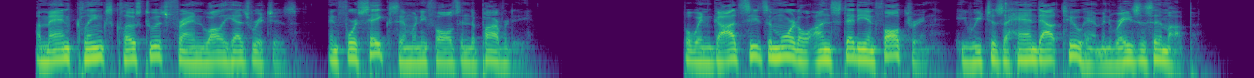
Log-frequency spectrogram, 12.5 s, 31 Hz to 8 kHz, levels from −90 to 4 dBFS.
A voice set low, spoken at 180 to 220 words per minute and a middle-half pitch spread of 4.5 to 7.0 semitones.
Yes: low, 105 Hz; average, 185 wpm; average, 4.8 semitones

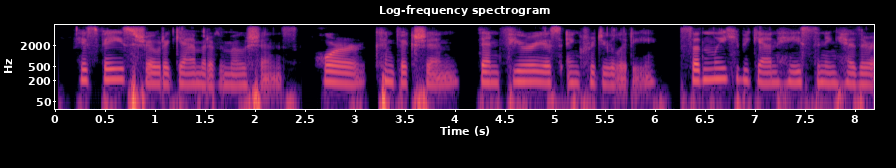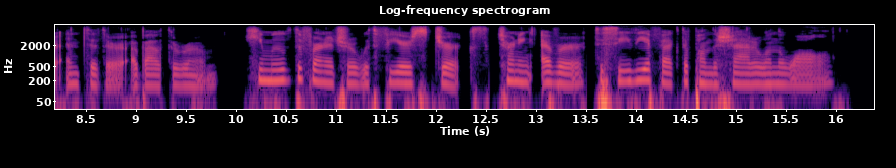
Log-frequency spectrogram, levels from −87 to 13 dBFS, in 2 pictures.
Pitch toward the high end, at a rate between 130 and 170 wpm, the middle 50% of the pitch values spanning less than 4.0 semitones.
No: medium, 170 Hz; average, 150 wpm; average, 3.1 semitones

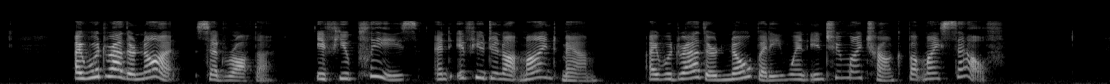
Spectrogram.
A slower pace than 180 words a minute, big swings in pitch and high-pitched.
Yes: average, 140 wpm; wide, 6.0 semitones; very high, 250 Hz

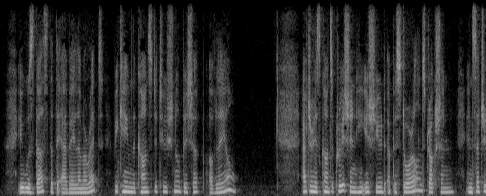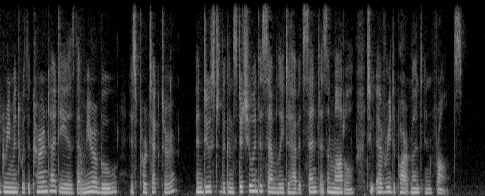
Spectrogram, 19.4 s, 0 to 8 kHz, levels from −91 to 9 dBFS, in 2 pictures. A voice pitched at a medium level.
Yes: medium, 180 Hz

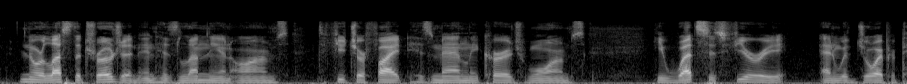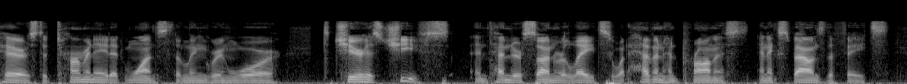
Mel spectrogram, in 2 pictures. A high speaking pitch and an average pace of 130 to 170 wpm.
No: very low, 90 Hz; average, 150 wpm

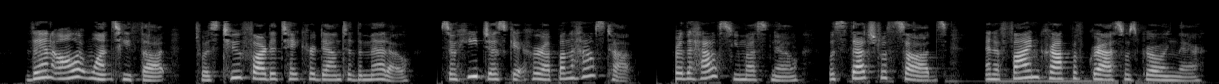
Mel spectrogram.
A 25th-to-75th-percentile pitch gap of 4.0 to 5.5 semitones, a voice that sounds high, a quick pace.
Yes: average, 4.7 semitones; high, 240 Hz; fast, 210 wpm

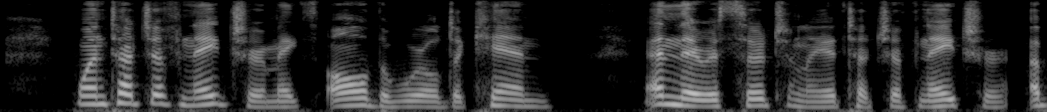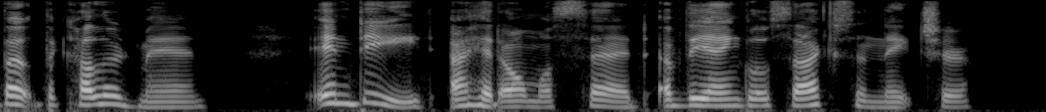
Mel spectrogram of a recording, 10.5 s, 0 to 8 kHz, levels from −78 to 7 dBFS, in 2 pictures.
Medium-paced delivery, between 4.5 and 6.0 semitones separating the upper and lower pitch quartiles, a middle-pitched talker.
Yes: average, 170 wpm; average, 4.9 semitones; medium, 170 Hz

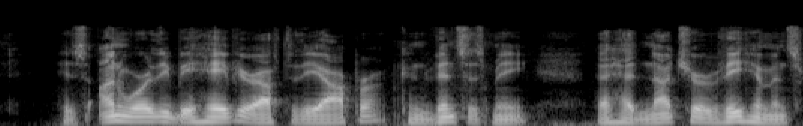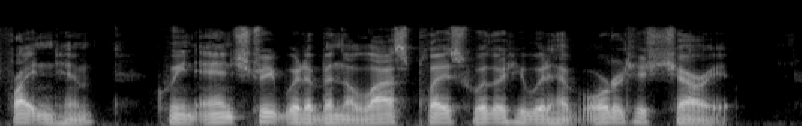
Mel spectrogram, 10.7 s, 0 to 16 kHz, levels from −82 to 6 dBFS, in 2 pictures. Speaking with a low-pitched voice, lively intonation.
No: very low, 85 Hz; average, 3.5 semitones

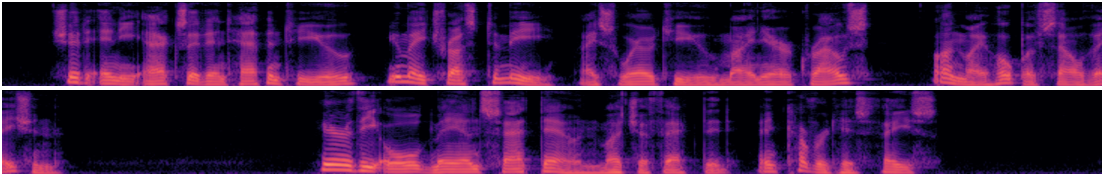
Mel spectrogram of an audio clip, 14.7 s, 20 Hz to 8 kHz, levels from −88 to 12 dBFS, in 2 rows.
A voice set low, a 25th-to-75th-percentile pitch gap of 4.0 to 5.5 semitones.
Yes: very low, 95 Hz; average, 4.4 semitones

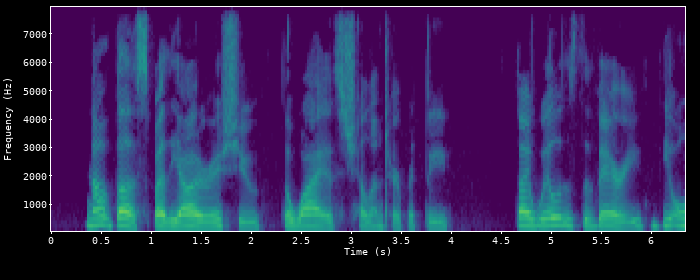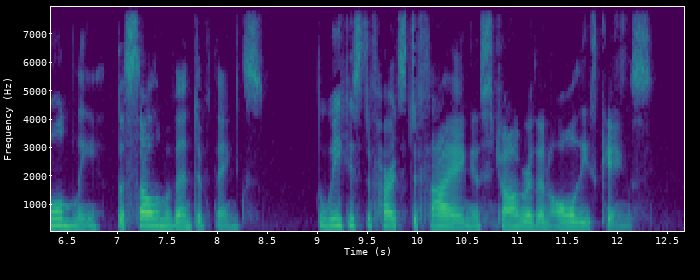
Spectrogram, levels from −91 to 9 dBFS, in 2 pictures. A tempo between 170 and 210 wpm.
No: average, 160 wpm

